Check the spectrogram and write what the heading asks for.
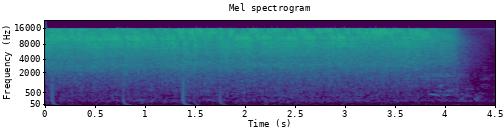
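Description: Spark-gap transmitter driving a 250,000-volt high-frequency step-up transformer (Tesla coil): the sparks discharging from its top electrode into a hand-held fluorescent tube make a steady hiss, which cuts off at the very end when the set is switched off.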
